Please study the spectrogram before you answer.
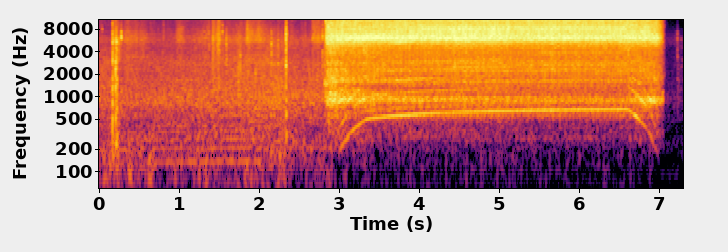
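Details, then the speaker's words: New 60V battery chainsaw without chain brake, test cutting, thick bar oil not yet feeding through: motor spins up to steady high whine with hissy chain rasp about four seconds; chain sounds too tight and not oiling yet, suspected. "of sounds like it's way too tight though but sounding better but I don't think it's oiling yet"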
